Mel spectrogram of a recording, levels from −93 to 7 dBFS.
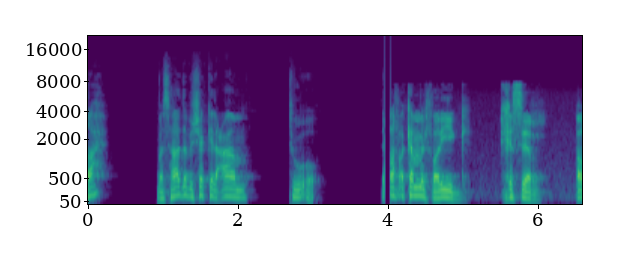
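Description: At 3.94 s, an 80 ms silence gives way to duller speech with nothing above 7.6 kHz, likely an input switched to a poorer device. The spectrogram's top band vanishes there.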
